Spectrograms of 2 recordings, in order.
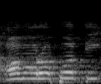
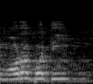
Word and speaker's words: অমরপতি: কমলাস্ মধুপ রমাশম্ভু ব্রহ্মা অমরপতি অমরপতি গণেশারচিত পদ অধিকাংশ ভক্ত তারা বলে মরপতি রমাশম্ভু ব্রহ্মা মরপতি কি অধিকাংশ বলে মরপতি আর শুদ্ধ ভক্তর উচ্চারণ করে অমরপতি এখন দক্ষিণ ভারতে একটা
